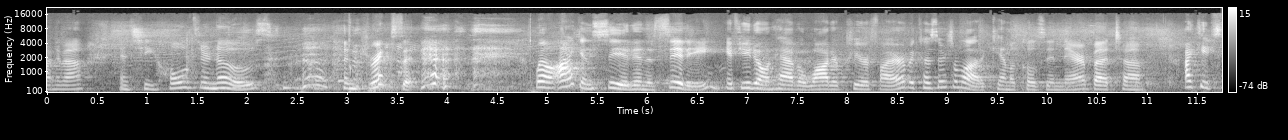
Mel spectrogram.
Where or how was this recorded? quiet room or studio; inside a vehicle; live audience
live audience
